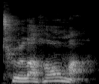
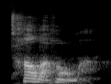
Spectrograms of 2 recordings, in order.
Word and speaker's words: Tullahoma: Okay, the next one, I would have pronounced it Tullahoma, but it's actually pronounced Tullahoma.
